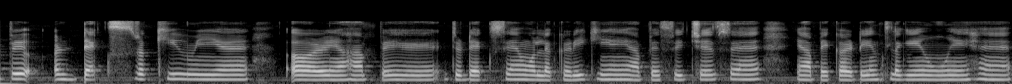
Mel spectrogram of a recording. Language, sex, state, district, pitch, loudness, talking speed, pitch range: Hindi, female, Bihar, Saran, 220 Hz, -19 LUFS, 160 wpm, 215-230 Hz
